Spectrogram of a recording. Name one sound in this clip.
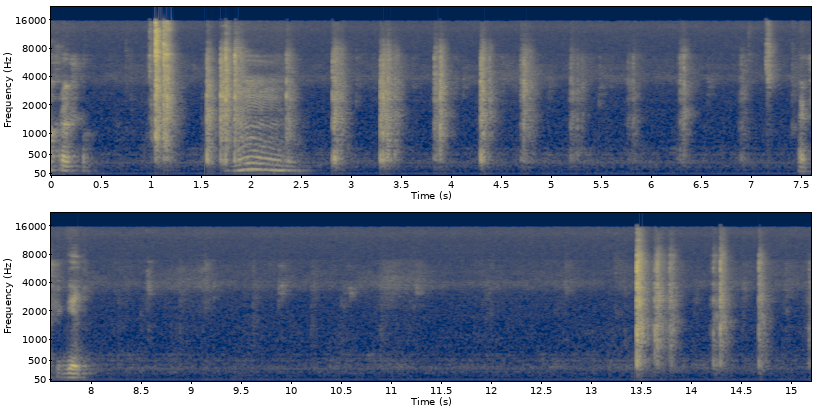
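A young man crunches something hard between his teeth.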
